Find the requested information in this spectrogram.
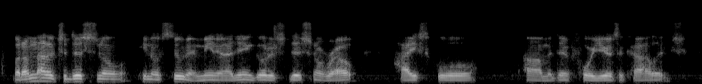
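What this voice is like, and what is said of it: Philadelphia accent. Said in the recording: “I'm not sure if you can tell with my accent, but born and raised in Philly, Philadelphia”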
